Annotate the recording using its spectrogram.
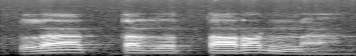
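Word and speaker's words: لا تغترنّ: Wasaniyatu la taghtaranna. Betulkah bacanya? La taghtaranna. Ra-nya bertasydid ya.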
